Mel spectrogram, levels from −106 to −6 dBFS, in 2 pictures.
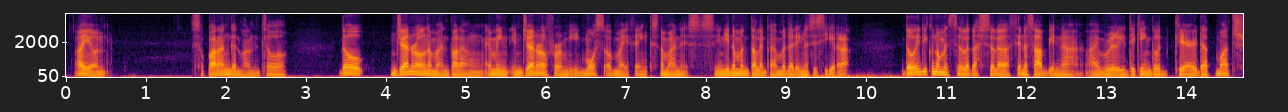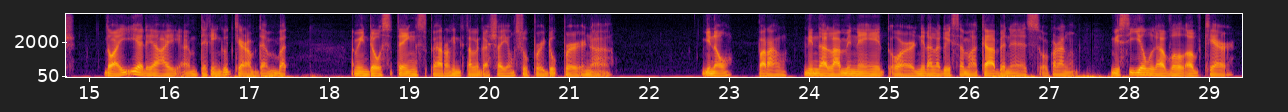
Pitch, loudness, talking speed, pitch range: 85 Hz, -27 LUFS, 170 wpm, 85-95 Hz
